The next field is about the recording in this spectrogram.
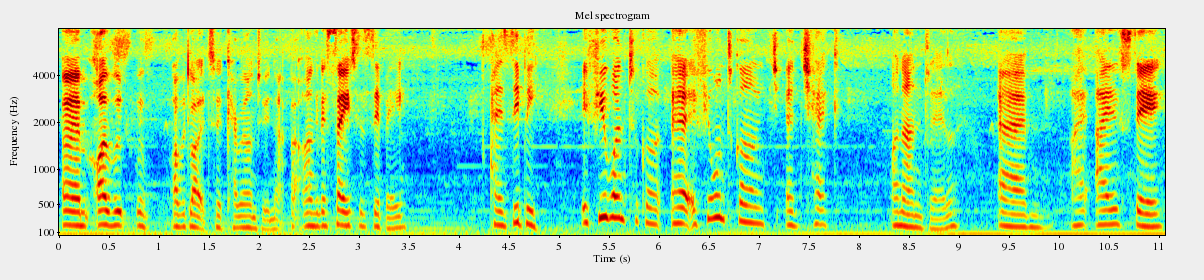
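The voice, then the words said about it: Put-on character accent, drifting. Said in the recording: “I don't know where my accent's going ... different accents rubbed off on her”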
